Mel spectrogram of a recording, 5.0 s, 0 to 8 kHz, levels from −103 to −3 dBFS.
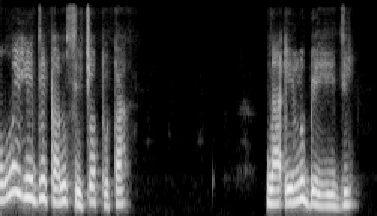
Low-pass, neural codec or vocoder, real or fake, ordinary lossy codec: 7.2 kHz; codec, 44.1 kHz, 2.6 kbps, SNAC; fake; none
